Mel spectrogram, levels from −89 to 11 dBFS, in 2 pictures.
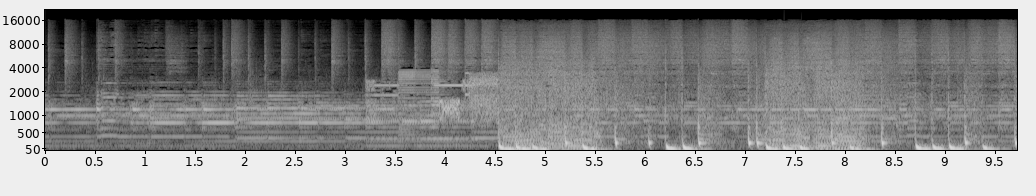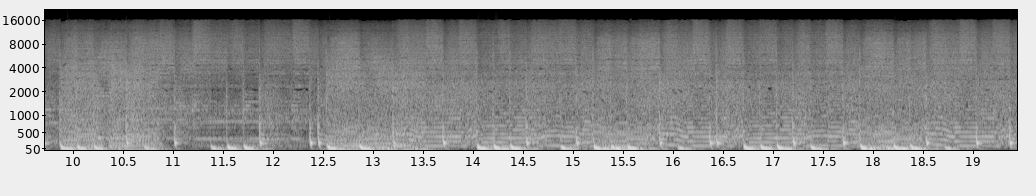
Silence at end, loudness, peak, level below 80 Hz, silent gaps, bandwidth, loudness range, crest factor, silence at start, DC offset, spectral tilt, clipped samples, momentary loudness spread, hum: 0 s; -14 LUFS; 0 dBFS; -18 dBFS; none; 16.5 kHz; 4 LU; 14 dB; 0 s; under 0.1%; -4 dB/octave; under 0.1%; 9 LU; none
